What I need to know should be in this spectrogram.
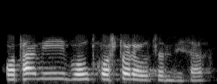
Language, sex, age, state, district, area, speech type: Odia, male, 45-60, Odisha, Nabarangpur, rural, conversation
